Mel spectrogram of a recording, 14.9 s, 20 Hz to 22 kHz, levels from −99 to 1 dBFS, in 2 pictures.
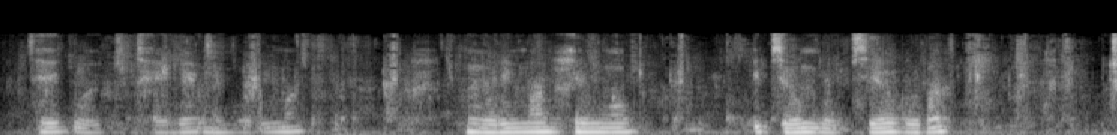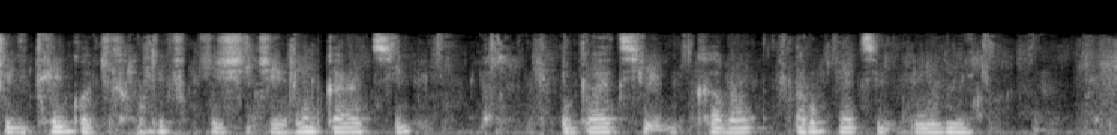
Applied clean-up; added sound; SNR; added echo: neural separator model SepFormer DNS4.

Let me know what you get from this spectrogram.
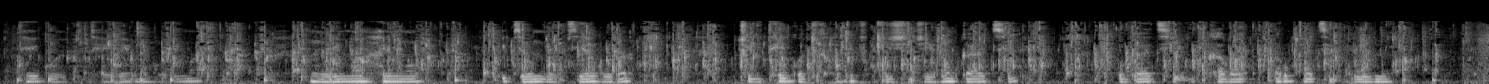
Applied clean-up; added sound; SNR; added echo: none; Dog; 4 dB; none.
